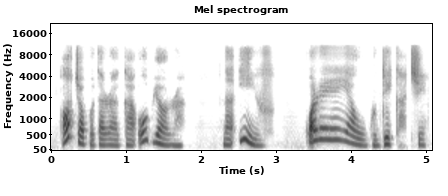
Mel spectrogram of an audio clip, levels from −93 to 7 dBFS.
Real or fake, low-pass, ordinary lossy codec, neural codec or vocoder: fake; 10.8 kHz; MP3, 96 kbps; codec, 24 kHz, 0.9 kbps, DualCodec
